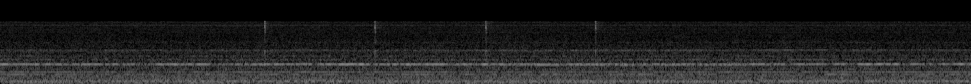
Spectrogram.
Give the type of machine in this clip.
valve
